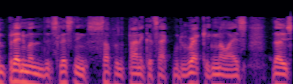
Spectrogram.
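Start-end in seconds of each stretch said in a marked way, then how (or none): none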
